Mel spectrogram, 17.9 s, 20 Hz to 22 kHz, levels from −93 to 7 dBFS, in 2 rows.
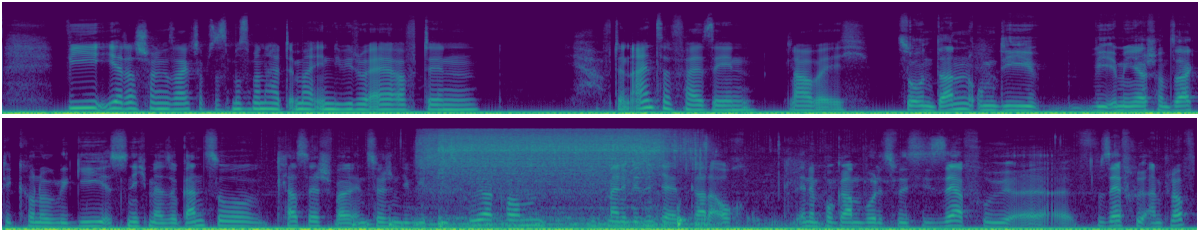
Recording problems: low rumble; noticeable; throughout; 15 dB below the speech
clattering dishes; loud; from 12 to 14 s; peak 5 dB above the speech

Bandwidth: 14.5 kHz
